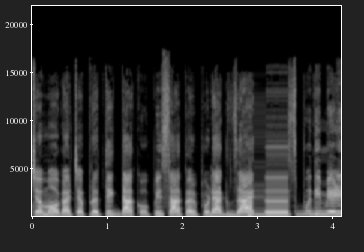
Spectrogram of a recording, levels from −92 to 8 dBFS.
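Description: This is a speech clip with three separate problems. Right after "मोगाचें प्रतीक", from 1.34 to 1.59 s, the level suddenly drops by about 6 dB, which is likely one channel dropping out before the mono sum. At 2.44 to 2.50 s there's a short burst of DAB burbling, hitting 8 frames because bit errors slipped past the error correction. From 2.88 to 3.40 s the speech becomes a rigid, metallic robotic buzz fixed at 50 Hz. The likely cause is repeated short buffers, with the same 20 ms of audio looping in place of nearly all the real signal.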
